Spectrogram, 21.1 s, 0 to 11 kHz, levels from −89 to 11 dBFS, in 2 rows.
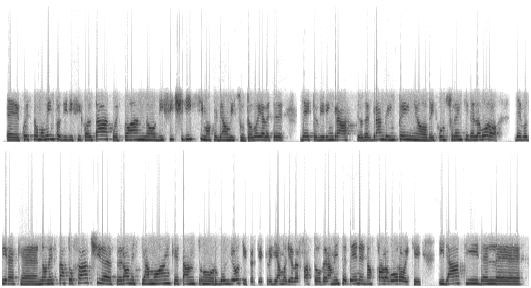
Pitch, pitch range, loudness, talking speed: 235 Hz, 225-250 Hz, -15 LUFS, 145 wpm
